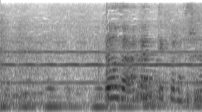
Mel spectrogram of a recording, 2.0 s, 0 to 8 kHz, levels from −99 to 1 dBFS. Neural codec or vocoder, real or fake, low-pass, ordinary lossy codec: none; real; 7.2 kHz; MP3, 64 kbps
